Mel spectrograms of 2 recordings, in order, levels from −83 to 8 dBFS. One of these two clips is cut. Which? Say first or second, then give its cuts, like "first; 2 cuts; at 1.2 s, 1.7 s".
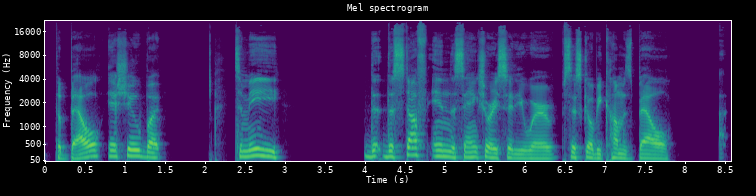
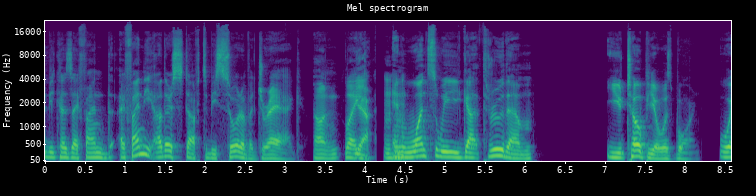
second; 1 cut; at 4.1 s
